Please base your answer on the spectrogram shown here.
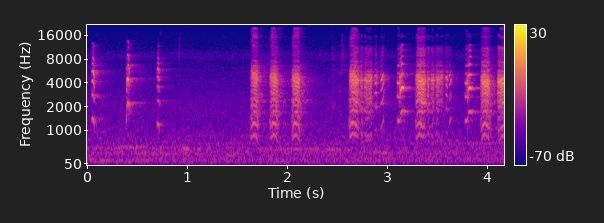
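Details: Long-tailed shrike singing at home in a busy residential area, used to coax silent shrikes: a few clipped notes, then harsh, grating squawks in quick uneven bursts.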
